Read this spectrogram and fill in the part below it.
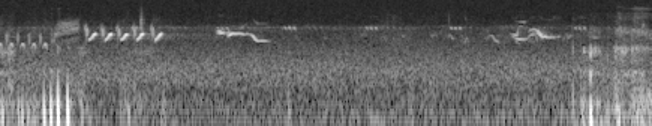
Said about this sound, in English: Wild bird.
